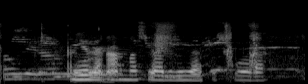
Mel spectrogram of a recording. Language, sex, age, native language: Icelandic, male, 10, Icelandic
